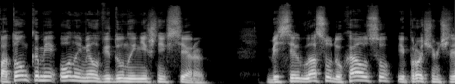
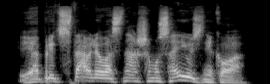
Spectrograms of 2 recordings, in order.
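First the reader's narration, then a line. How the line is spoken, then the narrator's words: Wheezed. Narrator (Russian): просипел Тивилдорм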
